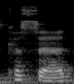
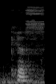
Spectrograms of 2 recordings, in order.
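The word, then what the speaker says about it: chesed: adherence loyal and the the Hebrew word is cassed c h s e d pronounce cassed and it refers to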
